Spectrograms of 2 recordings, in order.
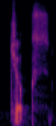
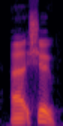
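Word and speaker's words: choux: Oh, is it shoe? Is that how it's spelled with an X? I would never have put an X on the end of shoe. Shoe.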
